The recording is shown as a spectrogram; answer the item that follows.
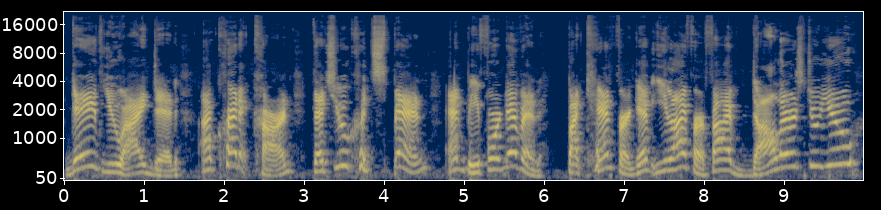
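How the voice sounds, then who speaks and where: A woman's voice: on the high side, wildly swooping pitch, slow, pushed and bright, pitched above the performer's own voice, exaggerated voice. A woman voicing an odd, hairy fairy godmother in a puppet show, bossy but loving, speaking emphatically in backwards word order. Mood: scolding.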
